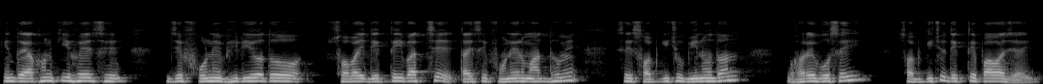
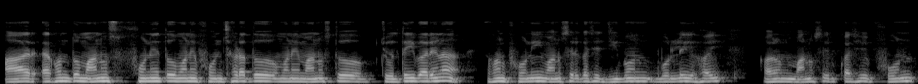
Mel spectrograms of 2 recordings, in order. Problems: background sounds at intervals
